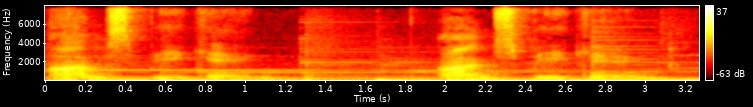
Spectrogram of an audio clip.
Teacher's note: this G sound generally is not pronounced whenever we speak fast but if we are speaking slow we pronounce it this way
